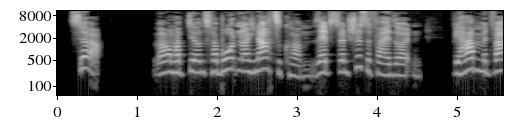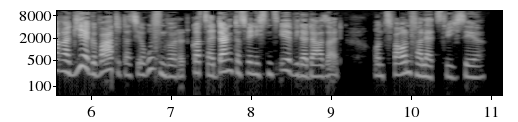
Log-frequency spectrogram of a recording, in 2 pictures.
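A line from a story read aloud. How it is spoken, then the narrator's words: Reproachful exclamation. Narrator (German): Dick Stone rief in vorwurfsvollem Tone aus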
